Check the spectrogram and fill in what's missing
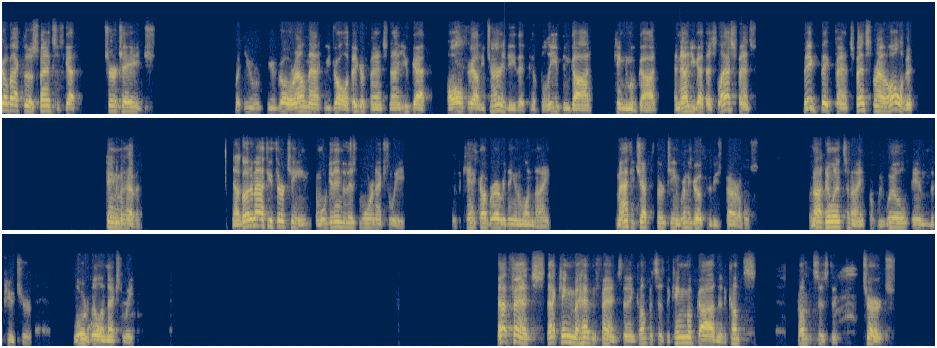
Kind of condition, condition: setting, large echoing room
